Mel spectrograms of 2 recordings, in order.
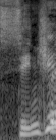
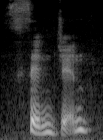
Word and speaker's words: St. John: First name is spelled St. John. – But it is pronounced St. John? – It is pronounced St. John. – And they make a point of telling us that in the book? – No, but everyone that you will take a class from will make a point to let you know it's pronounced St. John.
